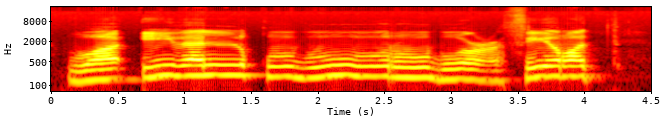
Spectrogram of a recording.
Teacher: قاف بھی موٹا پڑھا جائے گا اور را بھی موٹی پڑھی جائے گی. بعثرت عین کے مخرج کا بھی خیال رکھنا ہے، سا کے مخرج کا بھی خیال رکھنا ہے، اور را موٹی پڑھی جائے گی.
